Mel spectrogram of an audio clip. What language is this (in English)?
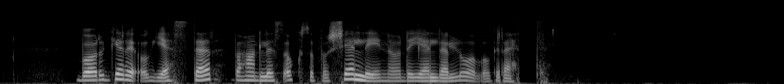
Norwegian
